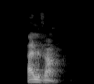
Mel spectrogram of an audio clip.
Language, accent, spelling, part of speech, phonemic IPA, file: French, France, alvin, adjective, /al.vɛ̃/, LL-Q150 (fra)-alvin.wav
- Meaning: alvine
